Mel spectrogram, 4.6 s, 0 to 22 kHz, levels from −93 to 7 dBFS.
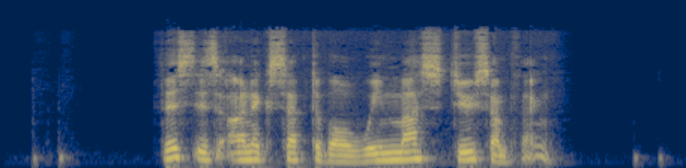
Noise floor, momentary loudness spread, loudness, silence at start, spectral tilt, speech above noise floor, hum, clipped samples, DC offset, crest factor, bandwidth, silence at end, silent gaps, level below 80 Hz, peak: -80 dBFS; 10 LU; -16 LUFS; 0.4 s; -4 dB/octave; 64 dB; none; under 0.1%; under 0.1%; 16 dB; 12 kHz; 0.9 s; none; -52 dBFS; -2 dBFS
